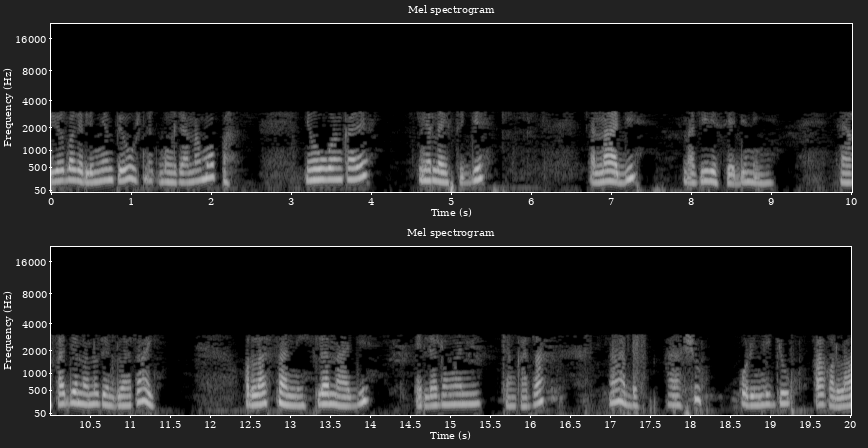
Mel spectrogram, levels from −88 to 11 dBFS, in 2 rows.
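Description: Throughout the speech, the likely cause is heavy Vorbis compression at a very low bitrate, around 9 kbps. Nothing survives above 3 kHz, and the remaining upper band is quantised so coarsely that fine detail turns to hiss, leaving a dull, grainy, smeared sound.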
